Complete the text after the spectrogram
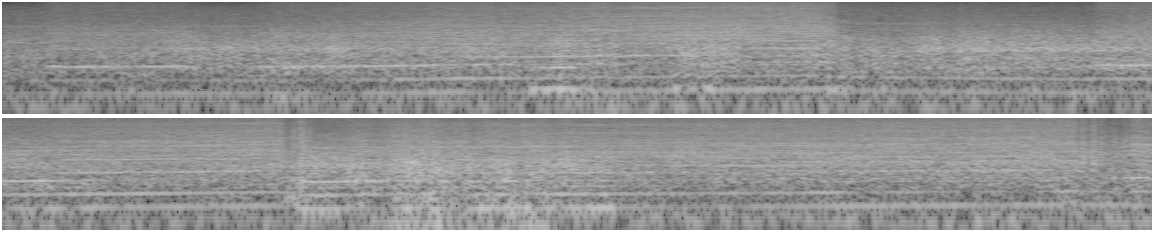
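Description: A racing car engine hums steadily, rising and falling in pitch as the car changes gear.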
